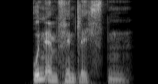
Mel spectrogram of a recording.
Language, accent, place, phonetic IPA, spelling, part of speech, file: German, Germany, Berlin, [ˈʊnʔɛmˌpfɪntlɪçstn̩], unempfindlichsten, adjective, De-unempfindlichsten.ogg
- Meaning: 1. superlative degree of unempfindlich 2. inflection of unempfindlich: strong genitive masculine/neuter singular superlative degree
